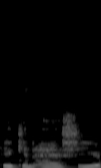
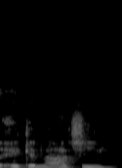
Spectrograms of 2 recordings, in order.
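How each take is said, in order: First: Self-correcting, swap the ch for sh in Hikinashi; corrected second try. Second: Hikinachi said with a "ch" sound, hi-ki-NA-chi; tentative first try at Hikinachi, ch as in chair; first unsure try. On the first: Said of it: "or however you say it". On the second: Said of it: "not very well, good at pronouncing this". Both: Real, not acted.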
